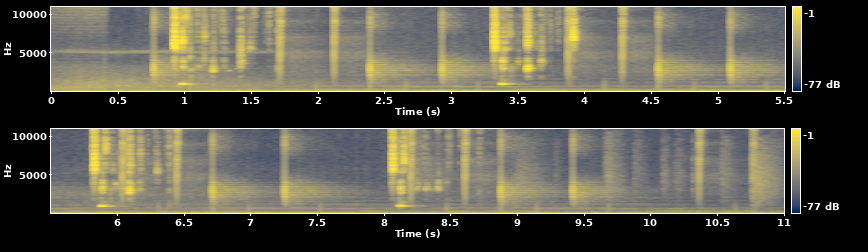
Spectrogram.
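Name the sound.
water dripping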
